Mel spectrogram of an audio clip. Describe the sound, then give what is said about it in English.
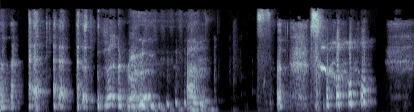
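A person with a scratchy throat clears it: a loud series of rough coughs and throat clearing, several harsh bursts in quick succession, a short pause, then more hacking and a final breathy clearing. “Let me clear my throat.”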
